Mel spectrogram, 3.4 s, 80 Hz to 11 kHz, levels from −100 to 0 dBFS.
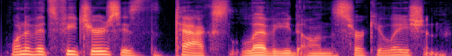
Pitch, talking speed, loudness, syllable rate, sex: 140 Hz, 195 wpm, -18 LUFS, 5.6 syllables/s, male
